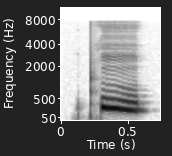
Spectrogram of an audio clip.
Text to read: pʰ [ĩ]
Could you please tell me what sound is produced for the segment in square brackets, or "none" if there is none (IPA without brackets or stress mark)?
ĩ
